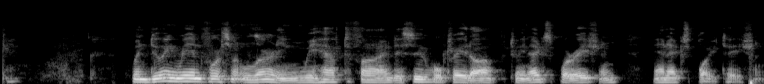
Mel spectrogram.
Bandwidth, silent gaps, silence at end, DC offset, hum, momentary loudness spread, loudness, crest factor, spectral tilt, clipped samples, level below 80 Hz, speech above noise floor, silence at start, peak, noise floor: 7 kHz; none; 0.05 s; under 0.1%; none; 12 LU; -16 LUFS; 14 dB; -9.5 dB/octave; under 0.1%; -38 dBFS; 37 dB; 0.05 s; -2 dBFS; -53 dBFS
